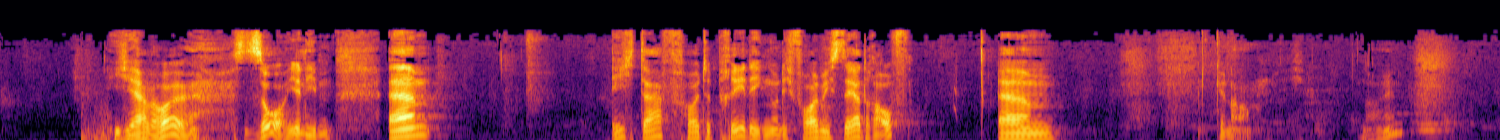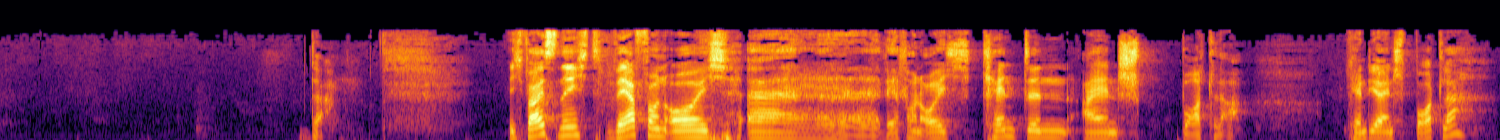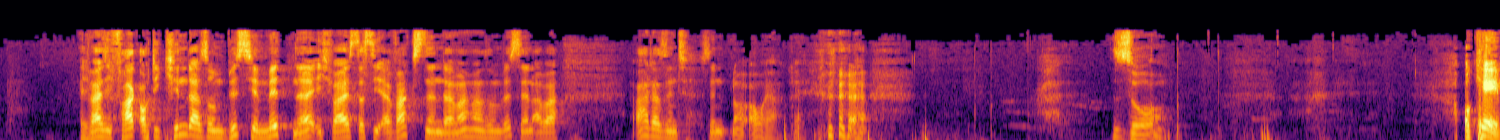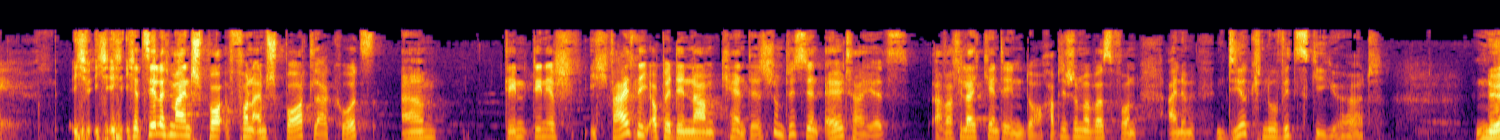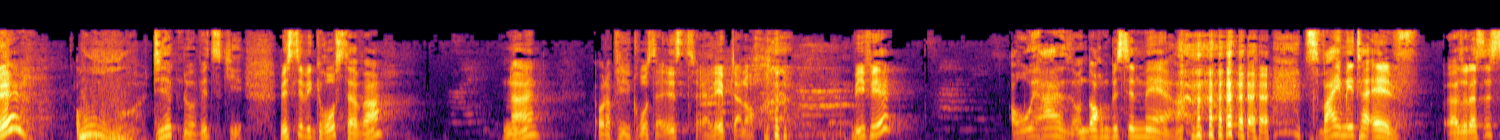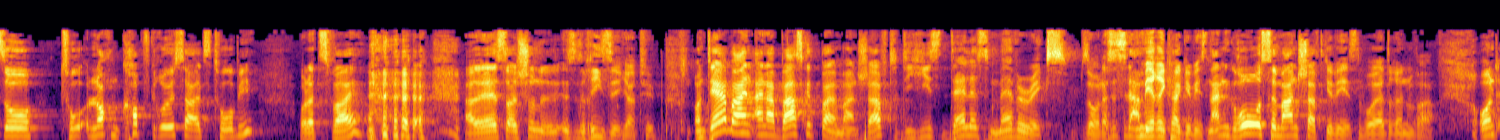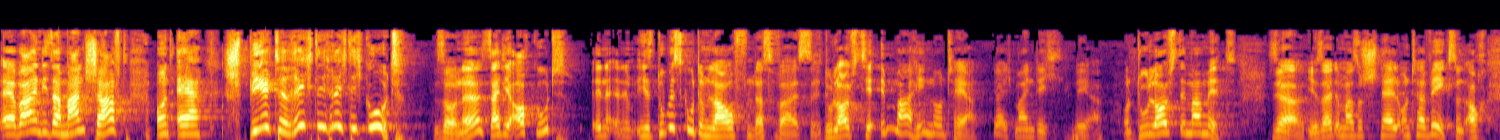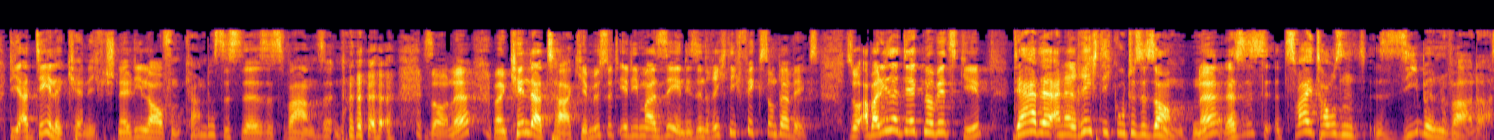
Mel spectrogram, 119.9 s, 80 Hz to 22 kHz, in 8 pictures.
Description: Gottesdienst 09.04.23 - FCG Hagen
